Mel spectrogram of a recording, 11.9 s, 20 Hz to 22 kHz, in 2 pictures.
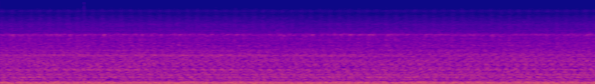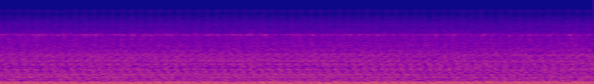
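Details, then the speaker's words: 1977 Eagle bus with a 6V92 two-stroke diesel, started for the first time in 10 years: deep, steady idle with a faint uneven puff through the exhaust and a little smoke; exhaust leaks suspected. "Sounds like we got a few exhaust leaks. Little bit of smoke."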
